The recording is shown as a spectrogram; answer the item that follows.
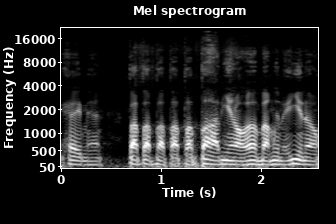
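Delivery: soft-spoken, menacing gangster voice. Acting out how gangsters talk to scare you: soft, quiet gangster voice. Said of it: "they do the soft voice to scare you".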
